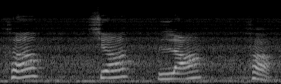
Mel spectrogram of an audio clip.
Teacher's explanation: ला जब बोल रहे हैं दोस्तों तो हमारी जीभ जो है दांत से लग रही है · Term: दंत ध्वनि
